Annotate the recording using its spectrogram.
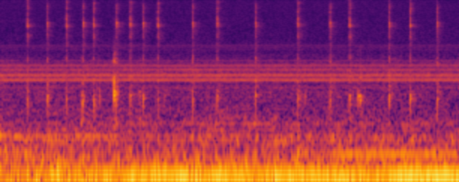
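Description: Near silence with faint, irregular clicks, a few a second, over a low steady hum: the clicks of an equation being handwritten onto a computer screen.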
